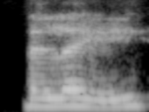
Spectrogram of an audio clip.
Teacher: Thì cái âm T nó là âm câm.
